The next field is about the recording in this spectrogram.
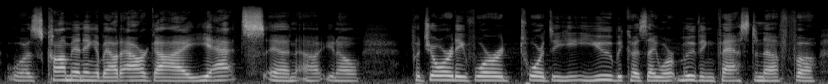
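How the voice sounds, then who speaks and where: An older woman and peace activist answering interview questions casually, pausing often with fillers and restarts. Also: lowish voice, no room sound. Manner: halting, many fillers and restarts.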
